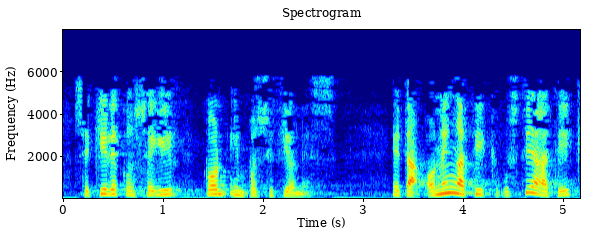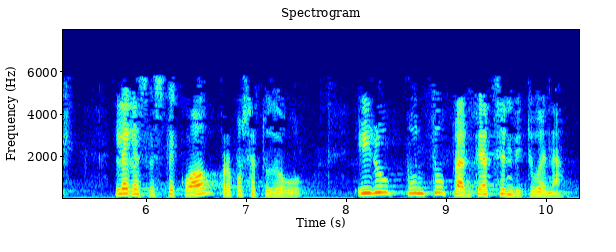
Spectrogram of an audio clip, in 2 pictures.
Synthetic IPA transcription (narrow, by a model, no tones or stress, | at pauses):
se̞kieɾeko̞nse̞ɣ̞iɾko̞nimpo̞siθio̞ne̞̰s | e̞t̪a̰ʔo̞ne̞ŋɡat̪ikɡust̪iaɣ̞at̪ik | le̞ɣ̞e̞zβe̞st̪e̞ko̞awpɾo̞po̞sat̪uðuɣ̞ṵ | iɾupunt̪uplant̪e̞at͡se̞nd̪it̪ue̞na̰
